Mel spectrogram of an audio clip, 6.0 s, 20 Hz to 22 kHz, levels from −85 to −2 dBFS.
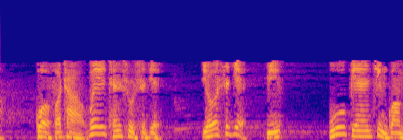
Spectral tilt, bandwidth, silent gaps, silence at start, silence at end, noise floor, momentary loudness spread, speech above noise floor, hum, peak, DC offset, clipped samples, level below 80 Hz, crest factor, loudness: -9.5 dB/octave; 3.9 kHz; none; 0 s; 0 s; -47 dBFS; 7 LU; 30 dB; none; 0 dBFS; under 0.1%; under 0.1%; -40 dBFS; 18 dB; -17 LUFS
